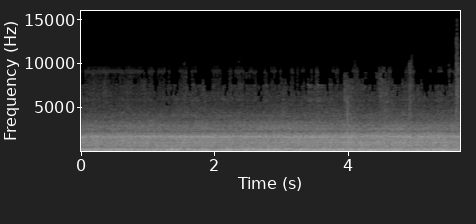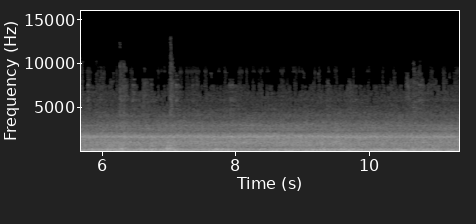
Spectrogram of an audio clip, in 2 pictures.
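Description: Steady rumble and hiss of a train running along the line, heard from inside the carriage, with a steady high tone running through the noise and a few faint ticks.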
